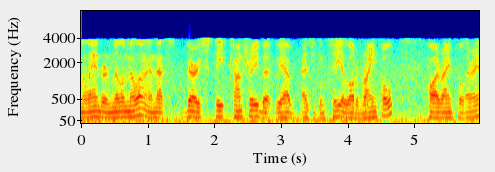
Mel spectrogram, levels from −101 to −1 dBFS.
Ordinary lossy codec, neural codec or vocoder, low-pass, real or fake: AAC, 16 kbps; none; 7.2 kHz; real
